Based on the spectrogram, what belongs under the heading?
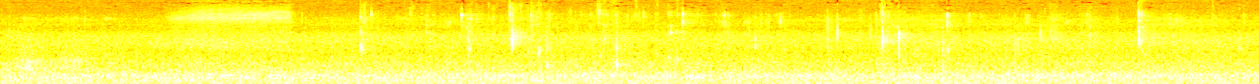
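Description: A person chewing a mouthful of rice and spicy tuna curry eaten by hand, with a short breathy hiss about a second and a half in and a few sharp clicks.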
